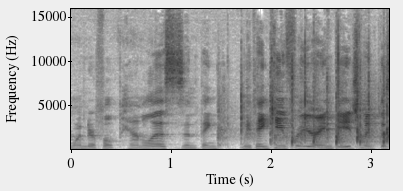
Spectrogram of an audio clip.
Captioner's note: audience applauds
